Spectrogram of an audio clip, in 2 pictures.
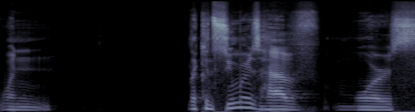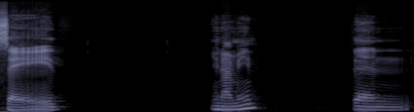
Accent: Canada; Like, I mean, we grew up in Canada.

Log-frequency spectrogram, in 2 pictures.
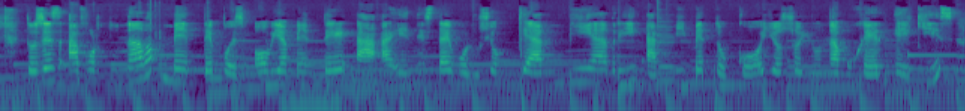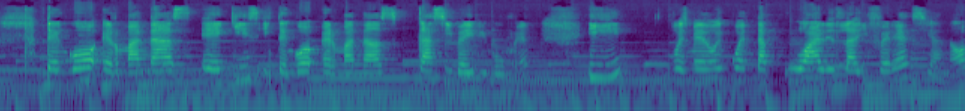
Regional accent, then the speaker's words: Mexico City, Mexico; moved away as an adult; now in Puebla, Mexico; soy de la Ciudad de México, radico aquí en Puebla desde hace aproximadamente ocho años

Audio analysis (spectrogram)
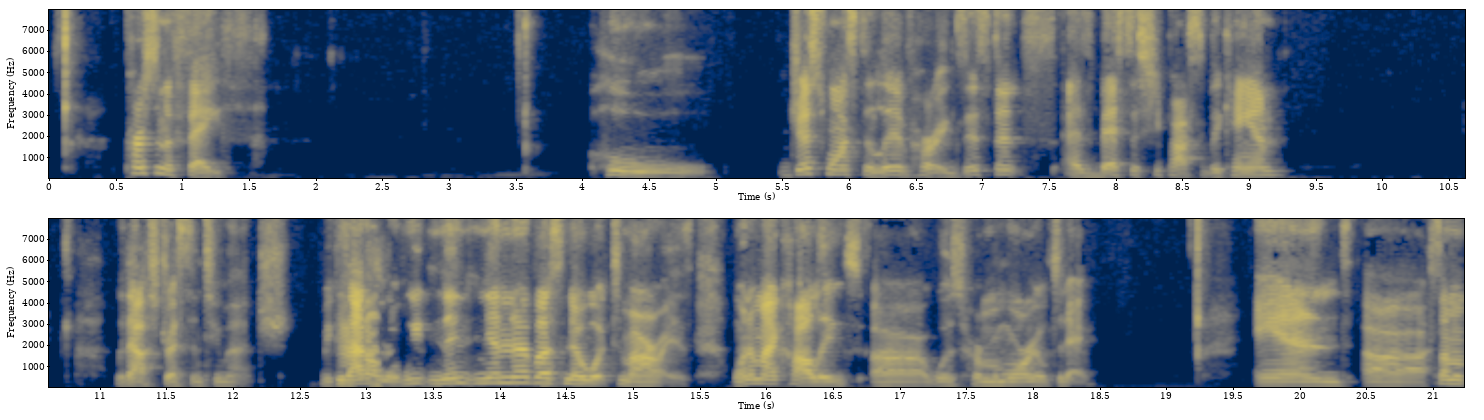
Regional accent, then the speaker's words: New York City, New York, United States; moved away as an adult; when I was growing up in Brooklyn, New York

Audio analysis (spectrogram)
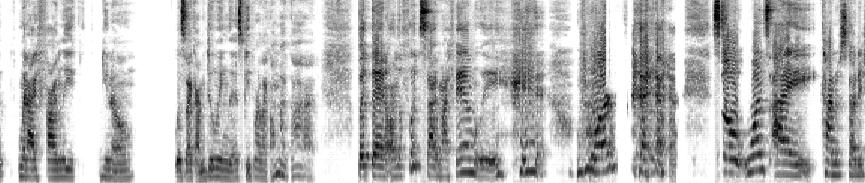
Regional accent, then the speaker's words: United States; I'm Nigerian American, I'm still American

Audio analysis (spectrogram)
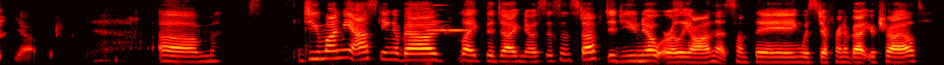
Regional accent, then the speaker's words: New Jersey, United States; moved away; also born or lived in New York City; I grew up in New Jersey and went to New York City

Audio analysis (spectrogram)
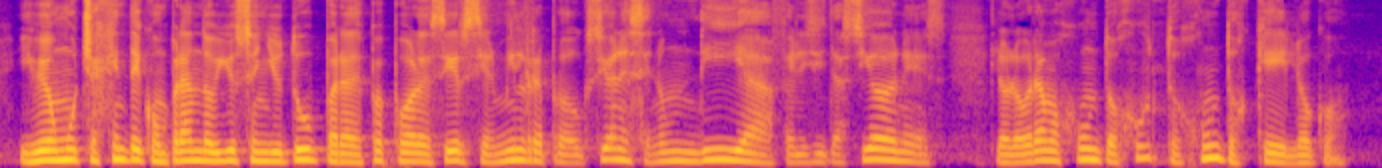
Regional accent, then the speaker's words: Rada Tilly, Chubut, Argentina; now in Buenos Aires, Argentina; mi ciudad natal, yo vivo en Buenos Aires, pero actualmente, pero, pero soy nacido en, en y en Chubut

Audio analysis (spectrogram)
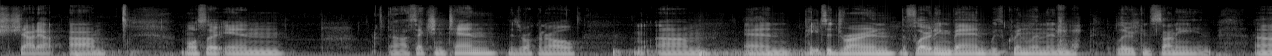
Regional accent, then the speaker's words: Katoomba, New South Wales, Australia; I grew up in Katoomba. I was born in Katoomba Hospital, grew up in North Katoomba

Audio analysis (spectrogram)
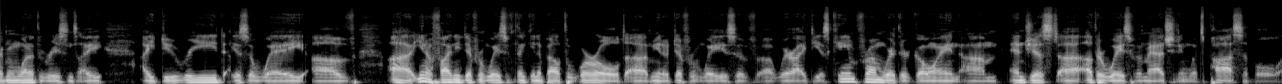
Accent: Delaware, United States; I'm from Delaware

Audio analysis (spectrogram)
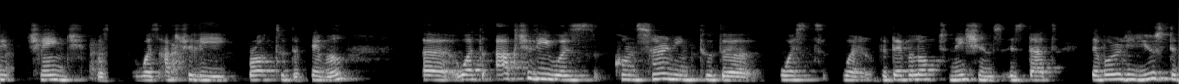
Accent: Addis Ababa, Ethiopia; I was born and raised in Addis

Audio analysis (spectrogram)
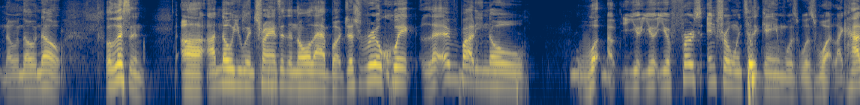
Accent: New York City, New York, United States; I know how Brooklyn go. You know what I mean? From one BK cat

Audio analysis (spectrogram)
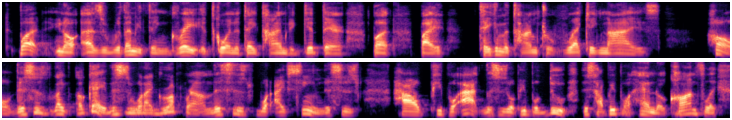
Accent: Toronto, Ontario, Canada; moved away as an adult; also born or lived in Iowa, United States; now in United States; I am originally from Toronto. That's where my parents still live. I live in the States now

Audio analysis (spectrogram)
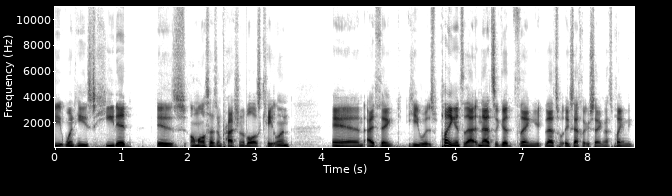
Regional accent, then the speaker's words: Seattle, Washington, United States; I think it would have been more appropriate to say I'm from Seattle.

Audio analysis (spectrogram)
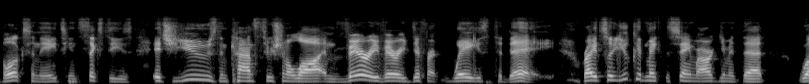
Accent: Western New York, United States; Ron and I grew up in Western New York.

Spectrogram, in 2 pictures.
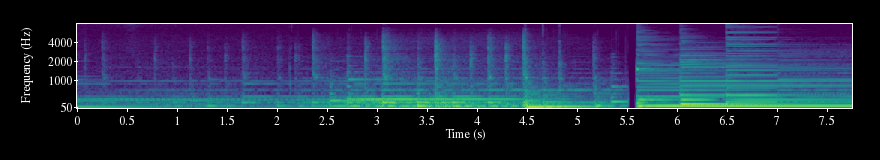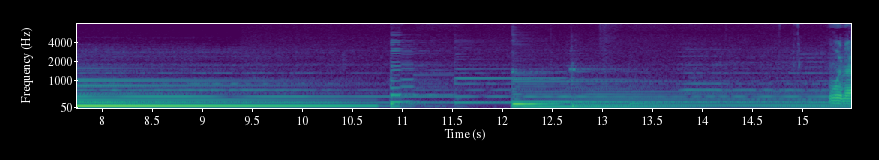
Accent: Texas, United States; But I grew up in Texas

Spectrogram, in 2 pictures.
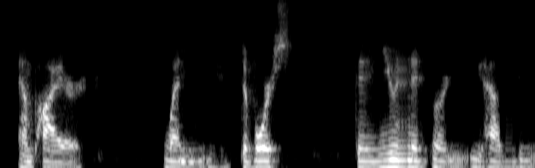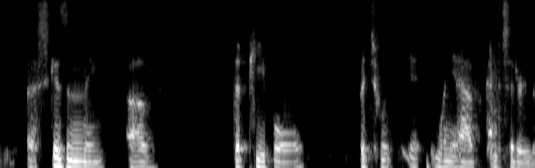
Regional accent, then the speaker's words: Northern Virginia, United States; moved away as an adult; I was born and raised in Northern Virginia

